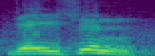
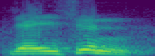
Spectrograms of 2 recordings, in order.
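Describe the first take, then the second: The two takes are said the same way.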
